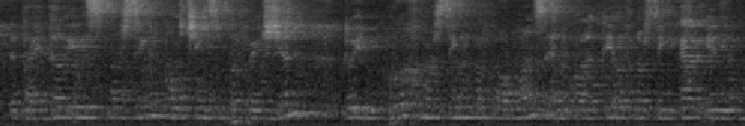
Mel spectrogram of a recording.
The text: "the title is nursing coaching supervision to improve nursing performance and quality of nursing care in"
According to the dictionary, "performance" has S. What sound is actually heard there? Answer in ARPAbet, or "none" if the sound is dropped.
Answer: S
